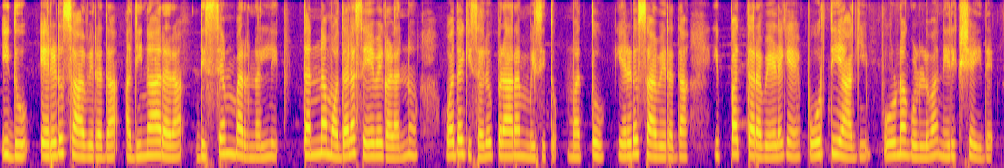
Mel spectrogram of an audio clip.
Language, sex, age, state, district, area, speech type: Kannada, female, 18-30, Karnataka, Davanagere, rural, read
